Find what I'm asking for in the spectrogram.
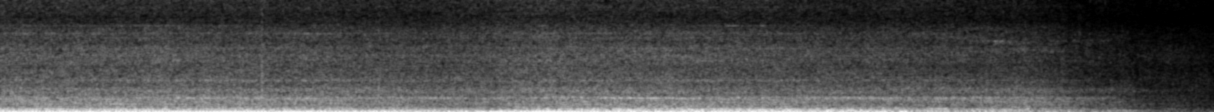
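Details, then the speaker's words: Mustang skid loader, choked and hot-wired: steady idle rumble that fades and dies; stalled because the fuel pump wasn't running. "Ah, well, works better if your fuel pump's running. So, that was just in the nick of time. That's one way to shut her down."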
